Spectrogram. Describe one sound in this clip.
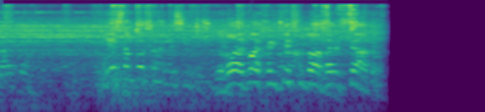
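A man speaks loudly and urgently nearby.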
